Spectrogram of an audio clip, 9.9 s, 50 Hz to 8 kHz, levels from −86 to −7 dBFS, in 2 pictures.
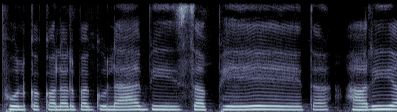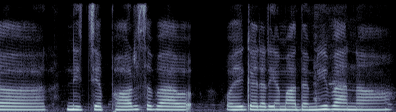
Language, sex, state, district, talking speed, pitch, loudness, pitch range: Bhojpuri, female, Bihar, Gopalganj, 90 wpm, 230 Hz, -25 LUFS, 225-235 Hz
